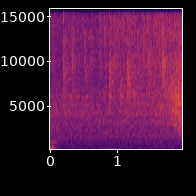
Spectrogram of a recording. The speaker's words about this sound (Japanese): シャワーでヘッドスパのオイル流しちゃうね。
